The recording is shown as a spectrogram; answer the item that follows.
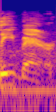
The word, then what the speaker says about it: Liebherr: I was watching I don't know how you pronounce it, but the Liebherr. Yeah. Liebherr.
